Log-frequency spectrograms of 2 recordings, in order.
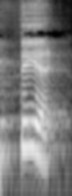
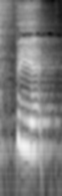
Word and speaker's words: Fit: My name's Fit. My name's going to be Fit. And look, my name's Fit. It rhymes with it.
